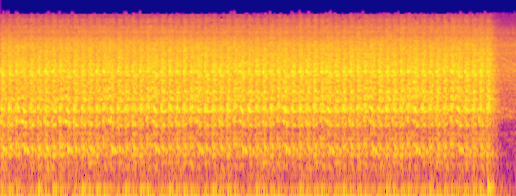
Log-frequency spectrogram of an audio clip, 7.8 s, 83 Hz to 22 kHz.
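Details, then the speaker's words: BMW E36 sedan cranks steadily for seven seconds with the clutch in but never starts; the fuel pump is audible. Owner suspects fuel; also suspects no spark from the ECU or its connection. "sounds the same let me try to put the clutch in still sounds the same honestly"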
